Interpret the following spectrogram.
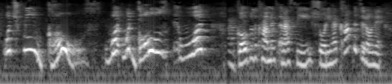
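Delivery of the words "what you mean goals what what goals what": high, louder disbelief; stunned, mocking echo; incredulous. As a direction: repeat goals like you can't believe it. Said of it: "And I'm here like".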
